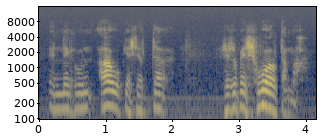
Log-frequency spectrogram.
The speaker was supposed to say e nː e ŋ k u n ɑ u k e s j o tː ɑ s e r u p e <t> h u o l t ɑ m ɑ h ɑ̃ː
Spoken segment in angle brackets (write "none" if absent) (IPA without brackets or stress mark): s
